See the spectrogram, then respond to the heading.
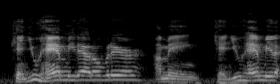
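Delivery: high, demanding, bossy tone. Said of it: "like I ain't been doing something".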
